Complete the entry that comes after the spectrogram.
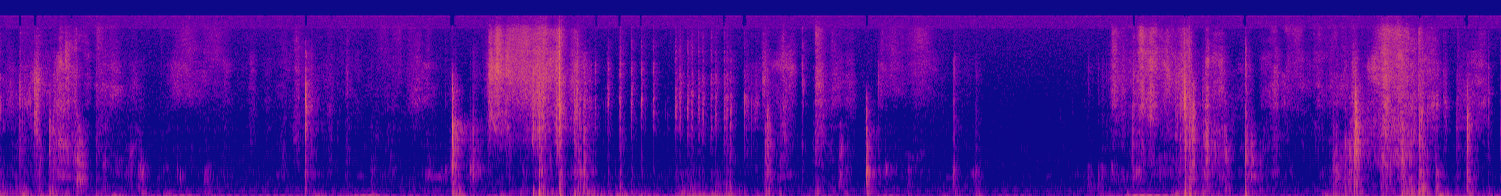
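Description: Fingertips rub across the matte, uncoated black-and-white pages of a thick softcover Sailor Moon book and turn them, making soft, dry rustles and brushing strokes. Brighter, papery swishes rise with each page turn, separated by quieter stretches of gentle rubbing.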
